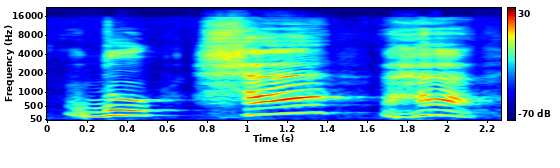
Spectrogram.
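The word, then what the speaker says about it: ضحاها: Так как это отдельные звуки, ду-ха, ха. Естественно, удлинение в размере двух огласовок.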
